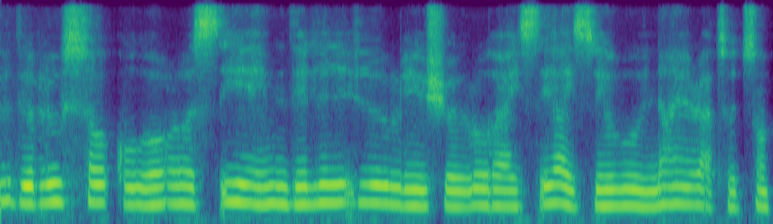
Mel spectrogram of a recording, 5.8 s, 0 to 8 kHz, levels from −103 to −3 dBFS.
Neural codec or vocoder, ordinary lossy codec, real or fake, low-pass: codec, 16 kHz in and 24 kHz out, 0.6 kbps, FocalCodec, streaming, 4096 codes; none; fake; 7.2 kHz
